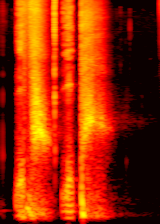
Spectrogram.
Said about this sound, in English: Who are you punching in the face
